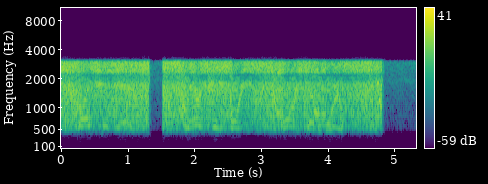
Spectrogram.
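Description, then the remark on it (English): Harsh, tinny radio scanner static with a garbled, unintelligible voice buried in the hiss. It cuts out briefly once, then crackles on steadily before stopping abruptly. “They're all static, that's that.”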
